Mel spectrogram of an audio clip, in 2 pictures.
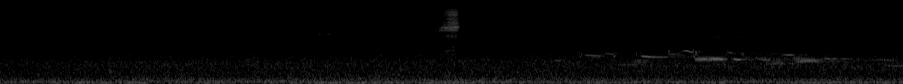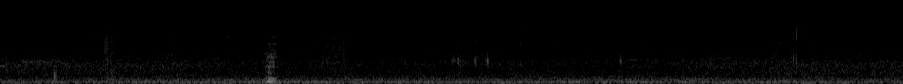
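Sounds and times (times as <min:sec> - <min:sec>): distant bird calls: 0:05.8 - 0:12.6.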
